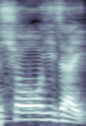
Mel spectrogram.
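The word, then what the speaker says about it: 消費財: 발음은 쇼희자이. 쇼희자이 말 그대로 소비.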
